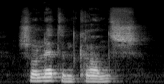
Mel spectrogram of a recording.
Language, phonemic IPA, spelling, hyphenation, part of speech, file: Dutch, /sɔˈnɛ.tə(n)ˌkrɑns/, sonnettenkrans, son‧net‧ten‧krans, noun, Nl-sonnettenkrans.ogg
- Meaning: a crown of sonnets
